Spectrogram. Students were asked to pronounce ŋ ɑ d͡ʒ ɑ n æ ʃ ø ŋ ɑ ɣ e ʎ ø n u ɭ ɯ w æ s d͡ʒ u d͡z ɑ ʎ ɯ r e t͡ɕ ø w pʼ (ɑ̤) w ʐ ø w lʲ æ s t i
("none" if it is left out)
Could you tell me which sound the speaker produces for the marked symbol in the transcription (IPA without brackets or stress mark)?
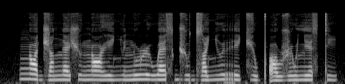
ɑ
